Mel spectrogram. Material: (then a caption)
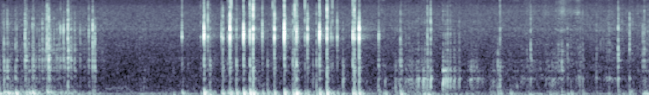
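Plastic. Long white nails tap rapidly on the brown plastic cap and shoulders of a full plastic honey bottle. The result is quick, irregular bursts of dry, bright clicks over a soft low thud, with a denser flurry in the middle of the clip. Each tap dies away almost instantly.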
